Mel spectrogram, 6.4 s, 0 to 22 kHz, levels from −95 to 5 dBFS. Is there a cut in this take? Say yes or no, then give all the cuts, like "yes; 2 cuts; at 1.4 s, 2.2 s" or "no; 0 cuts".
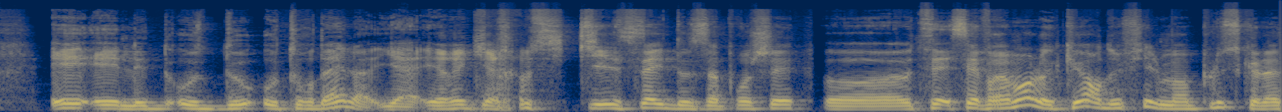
yes; 1 cut; at 4.1 s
